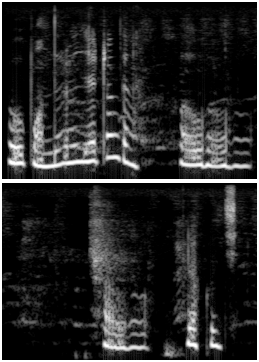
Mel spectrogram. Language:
Odia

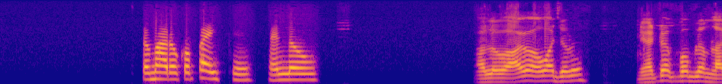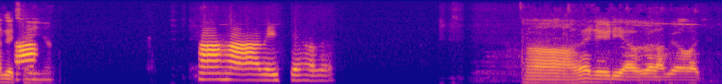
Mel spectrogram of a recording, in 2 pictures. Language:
Gujarati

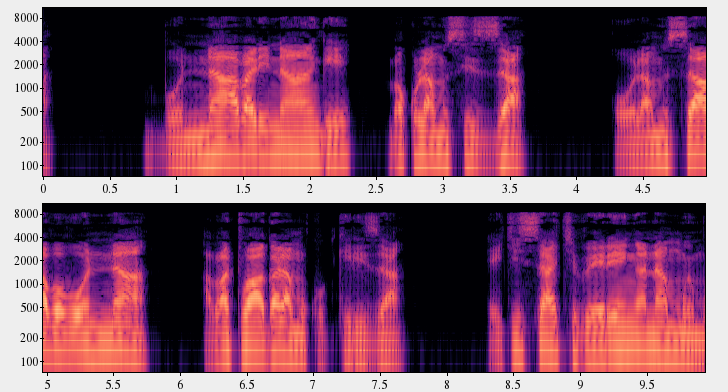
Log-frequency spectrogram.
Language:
Ganda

